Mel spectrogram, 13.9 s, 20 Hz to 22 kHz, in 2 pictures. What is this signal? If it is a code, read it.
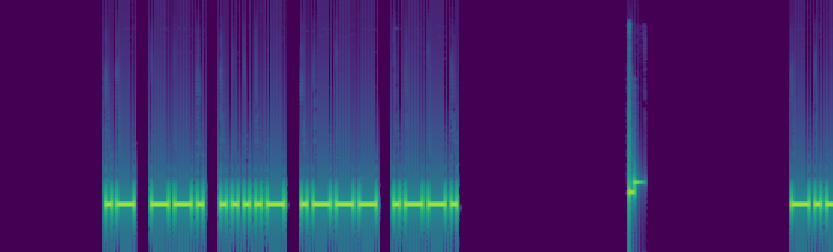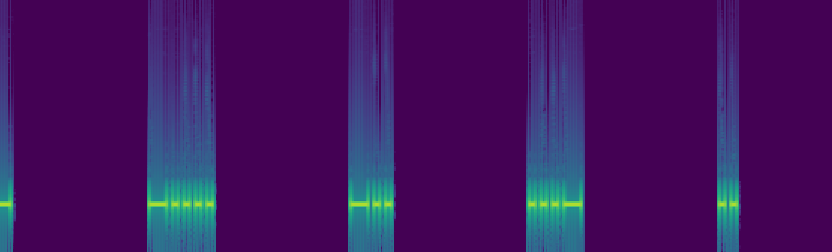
Morse code, heard as a keyed tone, about 25 wpm, spaced as for 11 wpm, 700 Hz. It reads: AG4JP K6DVI
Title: USA Call Signs - 5 Characters - 8x Character Spacing - 25wpm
